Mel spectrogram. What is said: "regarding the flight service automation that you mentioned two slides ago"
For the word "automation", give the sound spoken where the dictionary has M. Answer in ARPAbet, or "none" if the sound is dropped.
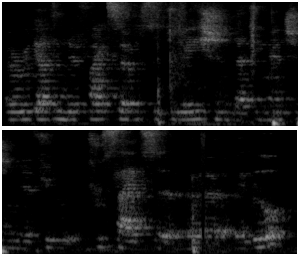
none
